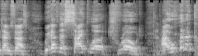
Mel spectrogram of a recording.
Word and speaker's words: Cyclotrode: We got the ClycloTrode.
